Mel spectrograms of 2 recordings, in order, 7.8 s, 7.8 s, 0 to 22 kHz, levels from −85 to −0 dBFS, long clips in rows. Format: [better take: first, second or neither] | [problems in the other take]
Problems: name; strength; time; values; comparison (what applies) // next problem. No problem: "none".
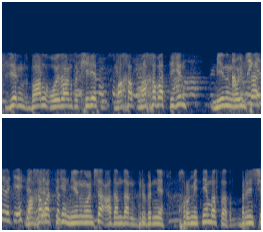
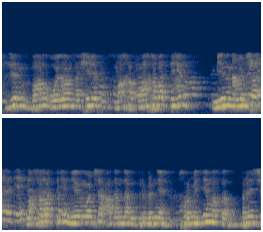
first | room echo; dies away in 0.7 s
